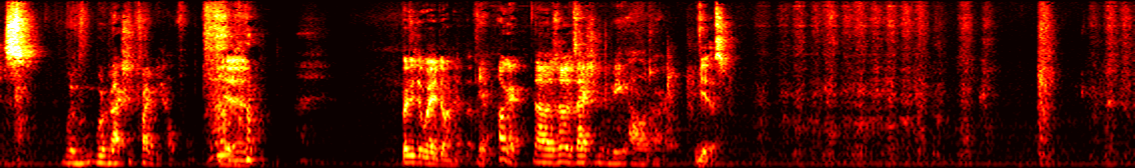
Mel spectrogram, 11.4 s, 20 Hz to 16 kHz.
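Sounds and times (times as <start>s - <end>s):
steady low hum: 0.0s - 11.3s
speech: 0.6s - 2.7s, 4.0s - 7.4s
rasping back-and-forth sawing strokes: 7.5s - 11.3s.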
